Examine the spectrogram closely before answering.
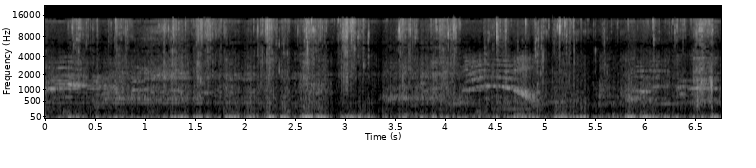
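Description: Bare fingers mashing and mixing rice with egg yolk and curry against a plate: a run of soft irregular clicks and crinkles, ending with a handful lifted to the mouth. A short falling tone sounds in the background a little past the middle.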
